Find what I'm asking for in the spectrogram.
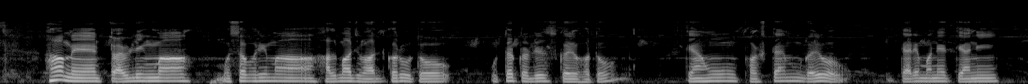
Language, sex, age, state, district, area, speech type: Gujarati, male, 18-30, Gujarat, Kutch, urban, spontaneous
